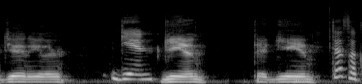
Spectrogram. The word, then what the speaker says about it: Ginn: either again again Ted Ginn does look like Jim sure does this house pronounced Guillen again yeah he need to pronounce his name right like the liquor it's like the liquor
